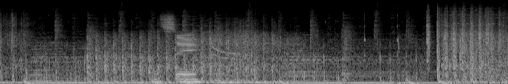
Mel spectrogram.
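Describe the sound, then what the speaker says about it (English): Heavy automatic gunfire from several enemies in Call of Duty Warzone, loud continuous bursts and shots throughout, with a brief spoken remark partway through. "That's 4 guys shooting me."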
